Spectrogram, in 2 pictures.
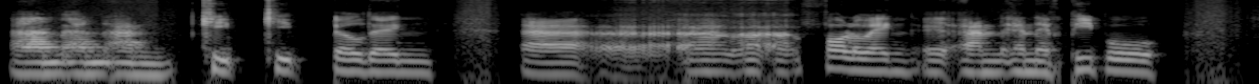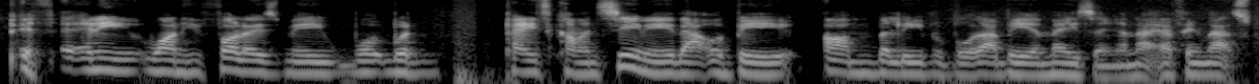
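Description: A young man, a stand-up comedian, chatting in an interview in a hesitant way with many restarts and quick laughs. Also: medium pitch, steady tone. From Britain. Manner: hesitant, full of fillers and restarts, laughs often. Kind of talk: casual interview chat.

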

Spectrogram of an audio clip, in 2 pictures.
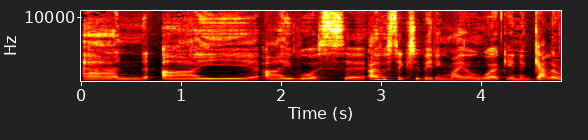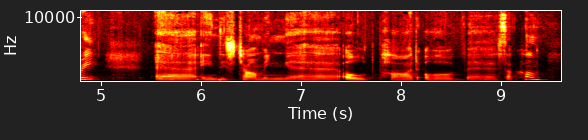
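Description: A woman's voice: on the low side, fairly even intonation, slow pace. A young woman from Finland, a designer guest, telling her story in a casual interview with lots of fillers, restarts and laughter. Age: young adult.

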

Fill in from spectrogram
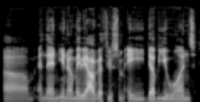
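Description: Clear-voiced man in casual chat. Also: lowish voice, completely flat delivery, moderate pace, fairly bright tone, no room sound, studio quality. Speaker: podcast co-host.

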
